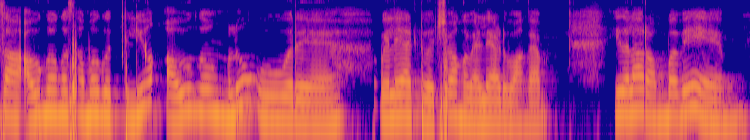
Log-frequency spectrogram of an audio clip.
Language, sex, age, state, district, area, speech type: Tamil, female, 18-30, Tamil Nadu, Kallakurichi, urban, spontaneous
